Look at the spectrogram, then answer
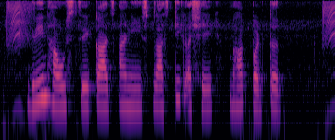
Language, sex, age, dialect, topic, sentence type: Marathi, female, 18-24, Southern Konkan, agriculture, statement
